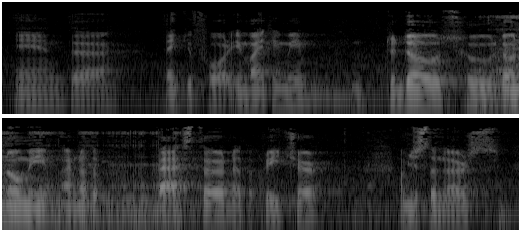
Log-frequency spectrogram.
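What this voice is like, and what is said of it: Hungarian accent. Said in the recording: “my accent comes from Hungary”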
